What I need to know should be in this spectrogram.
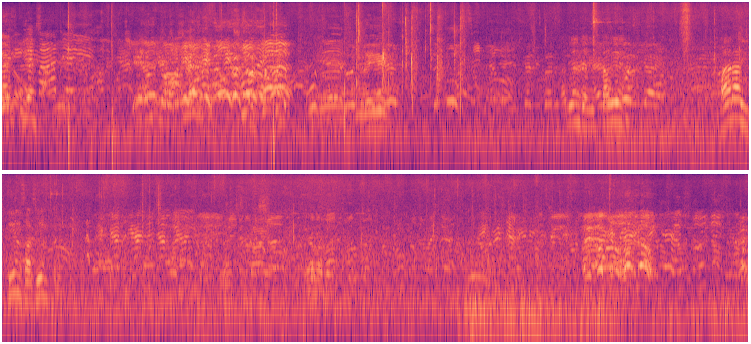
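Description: Spectators nearby talk and call out.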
